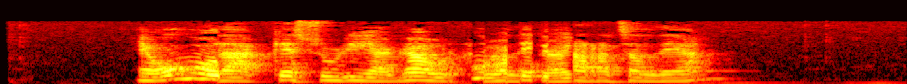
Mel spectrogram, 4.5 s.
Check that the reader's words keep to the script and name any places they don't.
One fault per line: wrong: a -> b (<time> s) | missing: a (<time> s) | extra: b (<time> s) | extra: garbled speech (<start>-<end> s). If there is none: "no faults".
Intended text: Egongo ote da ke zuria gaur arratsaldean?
missing: ote (1.0 s)
extra: garbled speech (2.3-2.9 s)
